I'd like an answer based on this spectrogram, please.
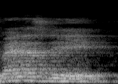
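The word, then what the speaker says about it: Wednesday: जैसे हम आमतौर पर ज्यादातर लोग पढ़ते हैं वेडनेसडे, बट द वेडनेसडे is wrong, because आप देखोगे वेडनेसडे में एन के पहले डी आ रहा है, तो हम इसे कैसे वेडनेसडे पढ़ेंगे? डी is silent, D silent है, तो हम इसे क्या पढ़ेंगे?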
